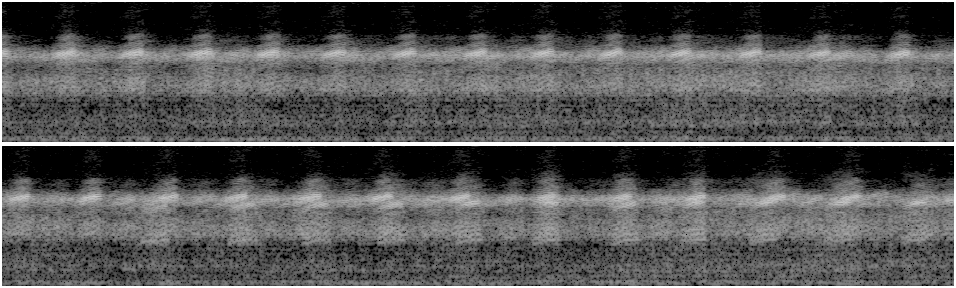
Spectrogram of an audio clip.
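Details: Frogs chorus through a hot summer night, their sharp, evenly spaced croaks beating nearly three times per second in a fairly regular, insistent rhythm.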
